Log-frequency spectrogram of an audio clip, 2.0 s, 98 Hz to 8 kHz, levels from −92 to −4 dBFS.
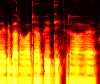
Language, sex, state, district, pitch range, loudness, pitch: Hindi, male, Jharkhand, Palamu, 105-110 Hz, -19 LUFS, 105 Hz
